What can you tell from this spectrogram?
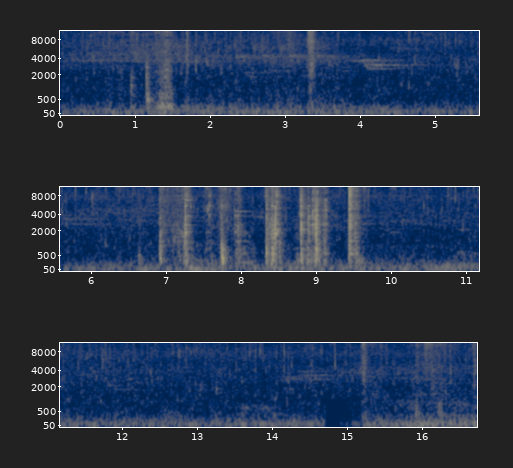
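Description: Light taps and clicks of a casting pattern being rapped loose and lifted out of a Petrobond oil-bonded sand mould, with a quick cluster of sharper knocks about seven to nine and a half seconds in, over a faint low background hiss.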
